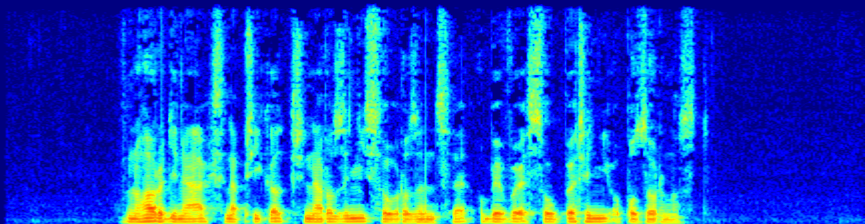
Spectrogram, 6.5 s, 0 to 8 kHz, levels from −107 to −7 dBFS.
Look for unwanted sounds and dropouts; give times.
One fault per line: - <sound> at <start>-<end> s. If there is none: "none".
none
